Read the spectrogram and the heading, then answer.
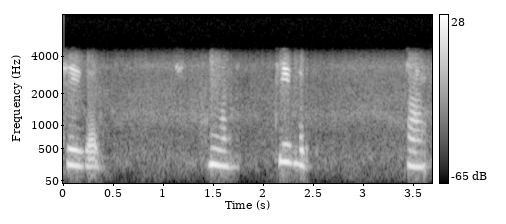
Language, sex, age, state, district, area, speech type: Bengali, female, 30-45, West Bengal, Purulia, urban, conversation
